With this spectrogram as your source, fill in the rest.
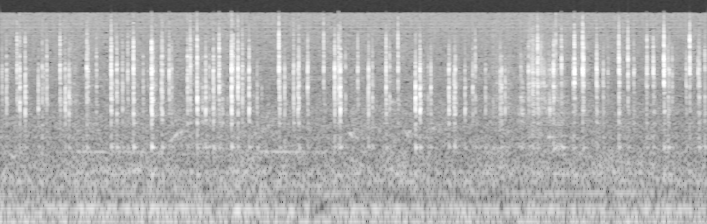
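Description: A black, rectangular, hollow Bluetooth speaker of plastic and rubberized material is held in both hands and tapped rapidly with long nails. The taps come as a steady stream of sharp, crisp clicks over a low, steady hum.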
